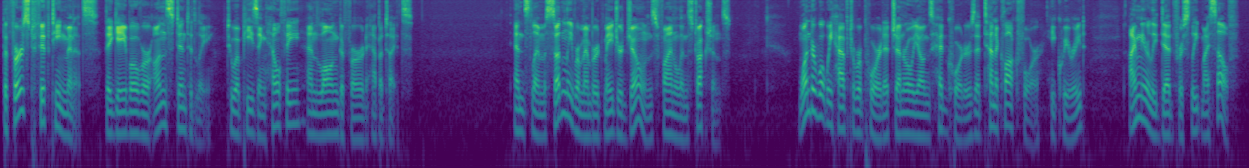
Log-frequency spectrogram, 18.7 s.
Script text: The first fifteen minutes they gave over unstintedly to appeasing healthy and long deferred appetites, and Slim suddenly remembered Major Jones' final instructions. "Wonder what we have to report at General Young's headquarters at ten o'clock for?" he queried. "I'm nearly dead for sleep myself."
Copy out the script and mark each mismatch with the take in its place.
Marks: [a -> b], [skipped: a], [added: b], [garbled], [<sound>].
The first fifteen minutes they gave over unstintedly to appeasing healthy and long deferred appetites, and Slim suddenly remembered Major Jones' final instructions. "Wonder what we have to report at General Young's headquarters at ten o'clock for?" he queried. "I'm nearly dead for sleep myself."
